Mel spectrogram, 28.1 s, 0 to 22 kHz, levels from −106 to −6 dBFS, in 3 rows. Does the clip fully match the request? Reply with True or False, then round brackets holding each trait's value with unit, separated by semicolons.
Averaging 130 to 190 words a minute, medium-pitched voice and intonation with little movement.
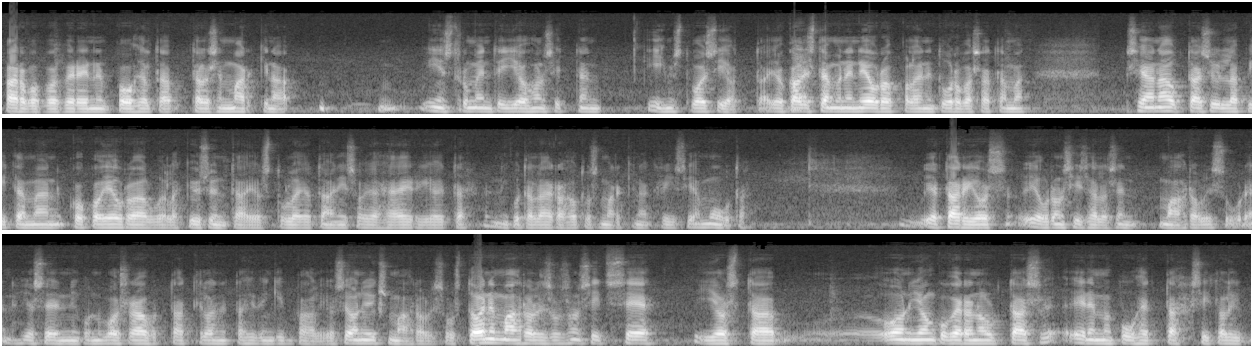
False (135 wpm; 110 Hz; 1.8 semitones)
